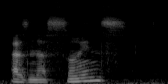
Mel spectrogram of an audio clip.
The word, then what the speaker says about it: nações: Y ese sonido es como oins, O-I-N-S, O-I-N-S. Por ejemplo, las naciones, as nações, as combinações y un montón de plurales.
